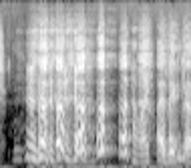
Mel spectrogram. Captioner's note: both laugh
